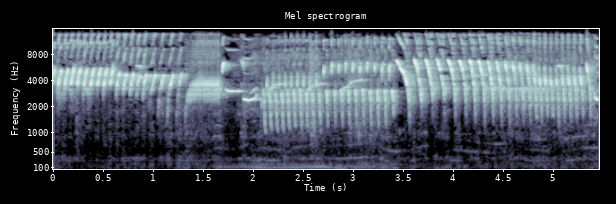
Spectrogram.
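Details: Gacor canary song used to attract a hen, with rapid high trills broken by a brief low note, then shifting rolled trills at several pitches.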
